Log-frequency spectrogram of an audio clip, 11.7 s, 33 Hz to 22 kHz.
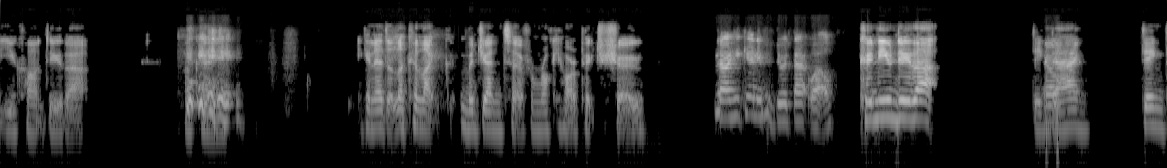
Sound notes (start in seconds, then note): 1.8 laughter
